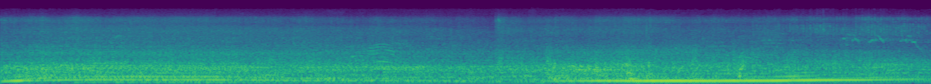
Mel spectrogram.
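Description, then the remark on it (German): An off-road vehicle rumbles loudly and steadily over a dead-straight but bumpy, dusty red dirt track in the Australian bush on a late-autumn morning, its engine droning with low tones that rise and fall in pitch, mixed with continuous rattling and road noise. “Der Geländewagen donnert über die schnurgerade, aber wellige, staubrote Piste.”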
